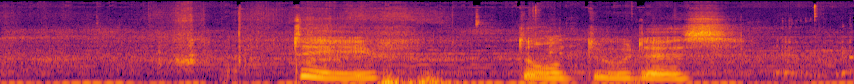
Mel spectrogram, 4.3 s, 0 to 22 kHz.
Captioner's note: Imitating HAL from 2000 Space Odyssey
